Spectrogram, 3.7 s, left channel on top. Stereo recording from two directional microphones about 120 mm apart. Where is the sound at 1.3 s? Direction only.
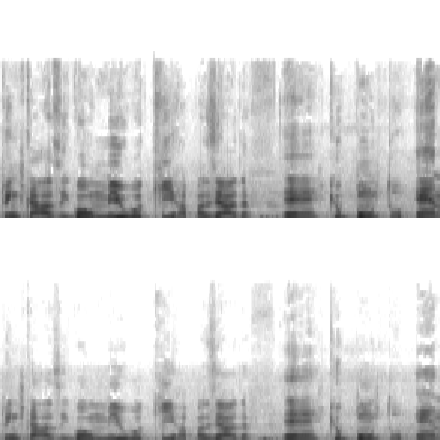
10° right (ahead or behind).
